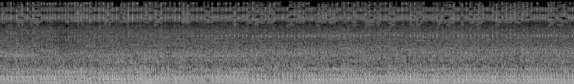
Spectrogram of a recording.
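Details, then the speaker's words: Old Snapper two-stroke snow blower, first start after storage with fresh oil-gas mix, before repair; busy, buzzy note holding steady speed without stumbling or surging, running pretty good except it's dumping gas: normal running. "Alright, it's running pretty good, except for this problem."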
